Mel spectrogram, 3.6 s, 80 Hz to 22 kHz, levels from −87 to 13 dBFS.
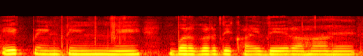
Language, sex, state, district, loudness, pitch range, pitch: Hindi, female, Uttar Pradesh, Shamli, -16 LUFS, 190-200 Hz, 195 Hz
